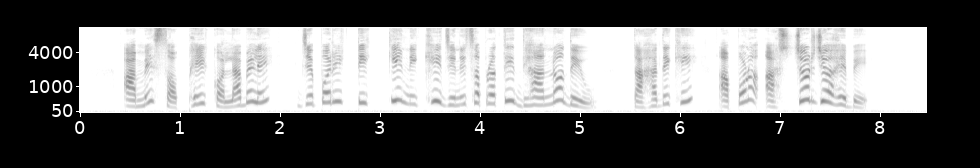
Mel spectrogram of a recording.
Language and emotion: Odia, surprised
